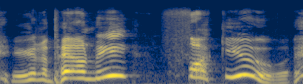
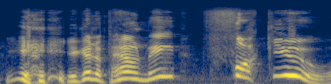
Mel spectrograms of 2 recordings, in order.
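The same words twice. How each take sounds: First: High, loud mock shout from behind camera; director's voice from behind the camera, high and loud; mock outraged yell. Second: High, loud, laughing mock yell; mock outraged yell. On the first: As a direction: scream it back in disbelief. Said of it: "you just hear this voice". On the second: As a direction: shriek it back through laughter. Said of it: "He says".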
